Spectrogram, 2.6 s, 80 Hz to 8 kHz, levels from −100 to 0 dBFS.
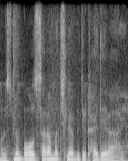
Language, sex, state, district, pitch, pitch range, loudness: Hindi, male, Arunachal Pradesh, Papum Pare, 95 Hz, 95-105 Hz, -18 LUFS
